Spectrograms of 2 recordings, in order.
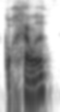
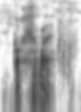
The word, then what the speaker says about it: Koheleth: Especially considering the Hebrew have a very harsh H there, Koheleth, as opposed to Koheleth, which is how we normally pronounce it, Koheleth.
